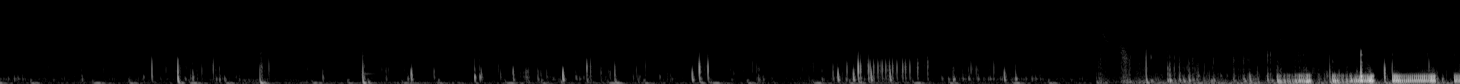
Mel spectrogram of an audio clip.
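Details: Real stomach rumbling from the abdomen, recorded when the stomach was active, not in real time: scattered clicks and pops, then a long bubbling gurgle building at the end; ordinary digestive rumbling, normal bowel sounds (borborygmi).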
